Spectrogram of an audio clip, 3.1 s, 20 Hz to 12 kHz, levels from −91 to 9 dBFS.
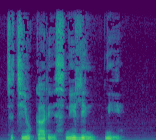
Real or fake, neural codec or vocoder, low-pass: real; none; 10.8 kHz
